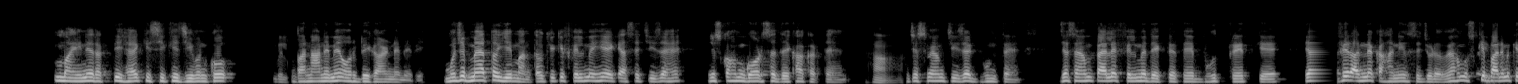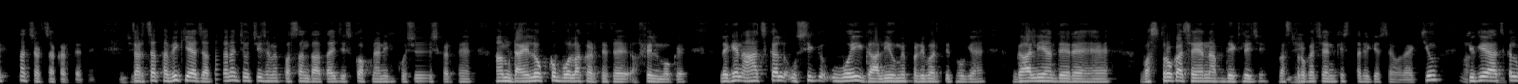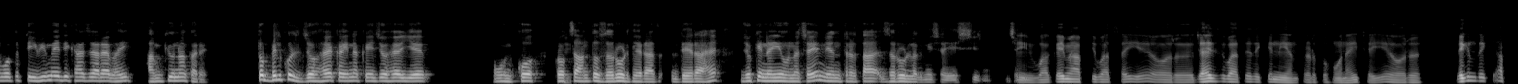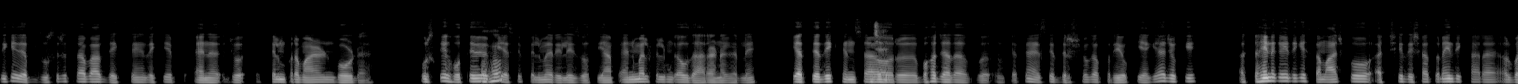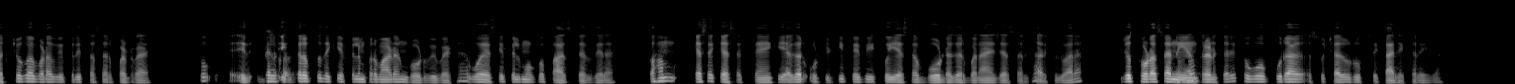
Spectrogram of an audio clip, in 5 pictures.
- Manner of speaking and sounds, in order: in English: "डायलॉग"; in English: "बोर्ड"; in English: "रिलीज़"; in English: "एनिमल"; in English: "बोर्ड"; in English: "बोर्ड"
- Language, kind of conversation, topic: Hindi, podcast, सोशल मीडिया ने फिल्में देखने की आदतें कैसे बदलीं?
